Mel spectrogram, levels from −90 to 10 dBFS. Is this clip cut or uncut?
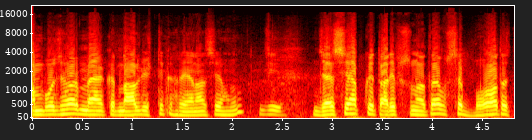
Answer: uncut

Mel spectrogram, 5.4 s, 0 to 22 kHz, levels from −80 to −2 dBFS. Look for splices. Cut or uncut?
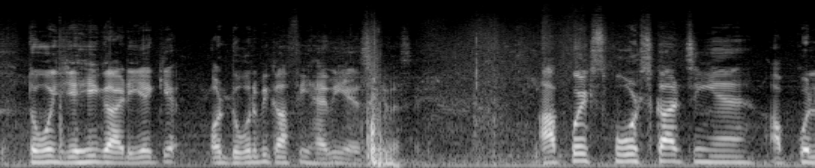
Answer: uncut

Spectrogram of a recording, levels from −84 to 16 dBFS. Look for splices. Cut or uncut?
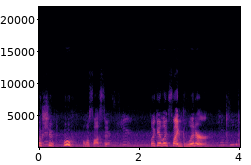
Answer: uncut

